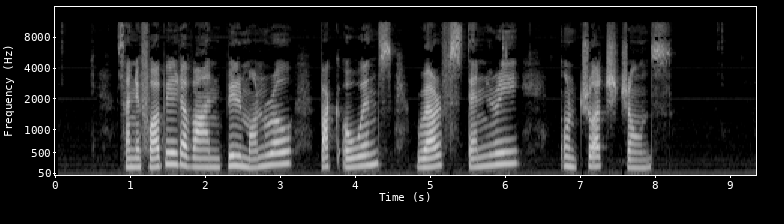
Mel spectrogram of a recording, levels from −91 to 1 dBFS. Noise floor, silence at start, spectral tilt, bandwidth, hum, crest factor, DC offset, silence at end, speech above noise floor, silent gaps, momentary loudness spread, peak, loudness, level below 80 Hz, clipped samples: -70 dBFS; 0.85 s; -3.5 dB/octave; 11.5 kHz; 50 Hz at -65 dBFS; 20 dB; under 0.1%; 1.15 s; 47 dB; none; 10 LU; -4 dBFS; -24 LUFS; -64 dBFS; under 0.1%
